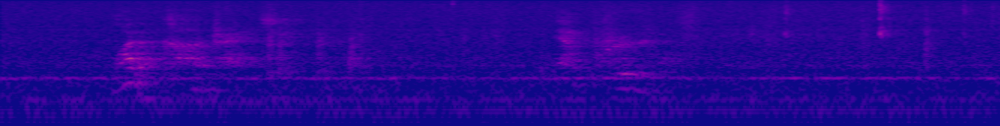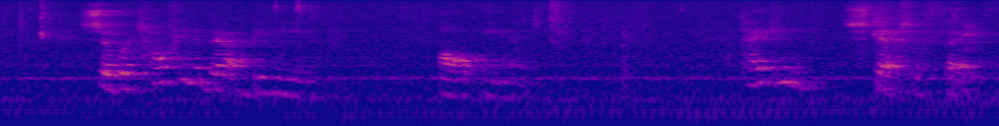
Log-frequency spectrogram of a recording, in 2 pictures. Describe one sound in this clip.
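An elderly man speaks calmly in pauses, heard through a microphone in a large echoing hall.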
